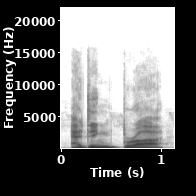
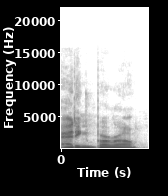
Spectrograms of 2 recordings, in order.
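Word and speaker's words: Edinburgh: of Brazil is Brazilia eding bruh is how you pronounce it not eding burrow sorry I didn't know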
